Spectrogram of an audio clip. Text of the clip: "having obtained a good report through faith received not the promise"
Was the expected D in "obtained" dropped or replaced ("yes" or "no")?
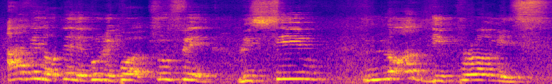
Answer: yes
